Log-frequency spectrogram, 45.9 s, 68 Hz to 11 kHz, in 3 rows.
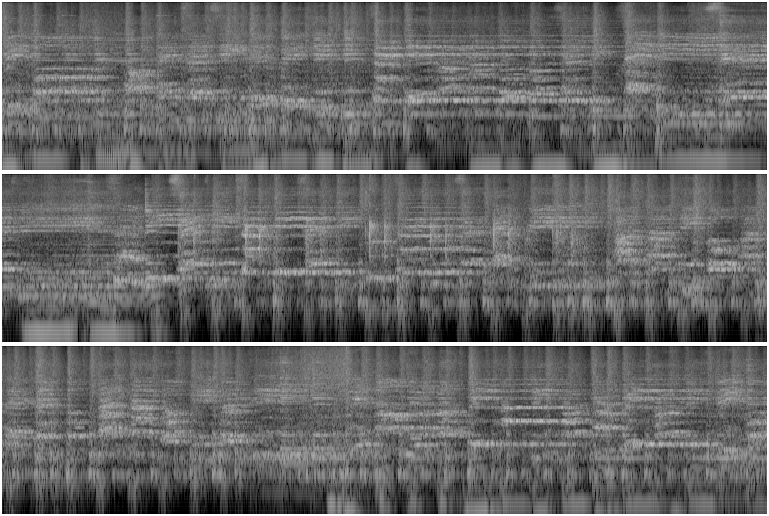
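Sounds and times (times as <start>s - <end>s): low bass notes: 0.0s - 18.0s, 36.9s - 45.9s
choir singing gospel: 0.0s - 45.9s.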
